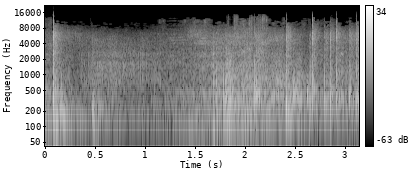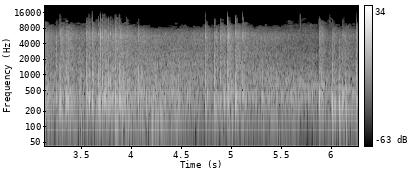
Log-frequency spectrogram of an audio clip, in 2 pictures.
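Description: Aerial fireworks display: a single sharp bang right at the start, then, from about a second and a half in, a dense run of rapid crackling pops from glittering crackle shells.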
